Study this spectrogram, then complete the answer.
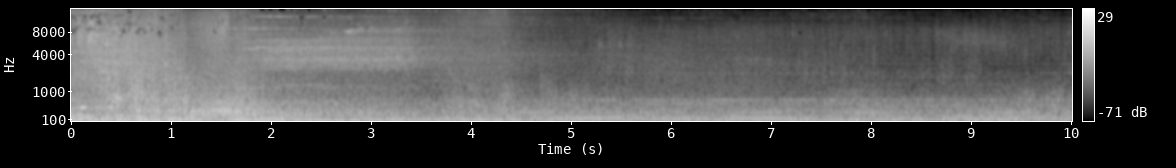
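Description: Triumphant music plays with sustained tones.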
